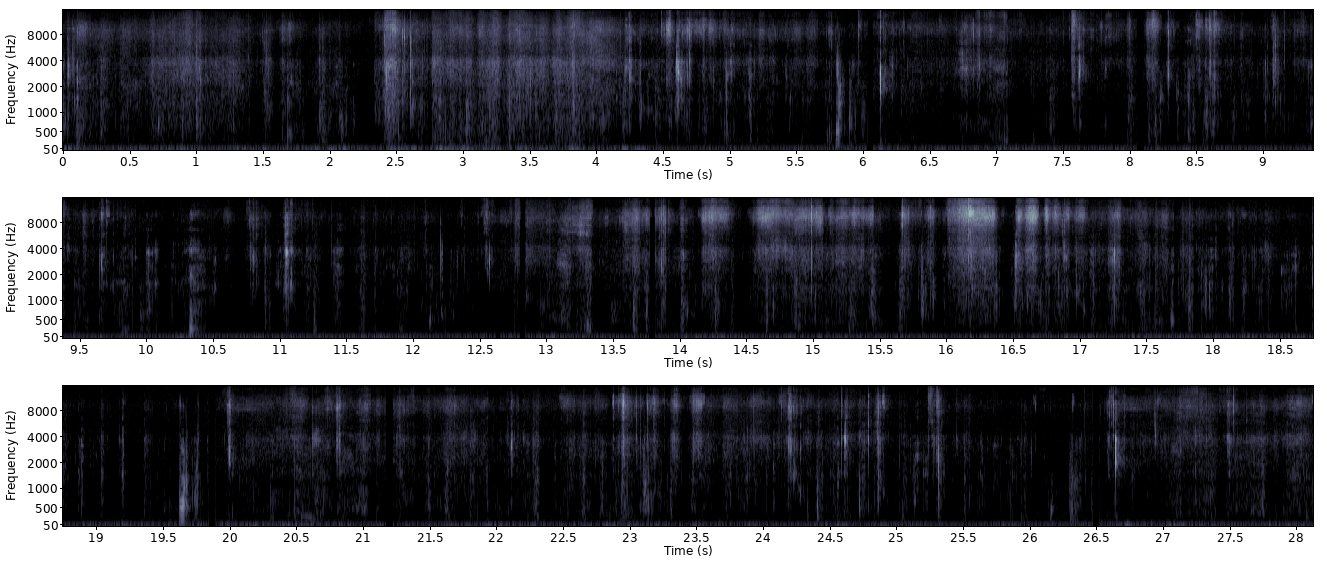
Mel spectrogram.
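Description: Close-up chewing and crunching of fried red bean cloud bread, with many scattered crisp crackles over a faint steady low hum.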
